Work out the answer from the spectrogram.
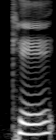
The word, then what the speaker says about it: qué: Sometimes it doesn't need it when it's not in a question, and the pronunciation is the same. So don't worry about any difference. Que is que, with or without an accent mark.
